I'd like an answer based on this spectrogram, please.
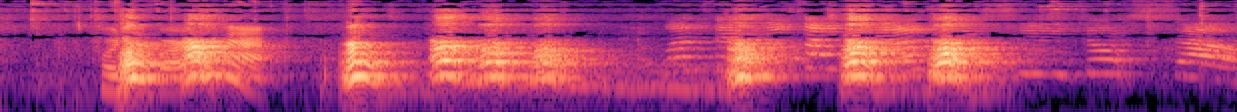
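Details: Dog barking at its reflection in overhead skylights; steady run of loud, harmonic barks about every half second, with a person's voice overlapping between them.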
